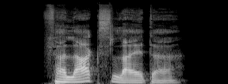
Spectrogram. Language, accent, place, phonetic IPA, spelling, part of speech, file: German, Germany, Berlin, [fɛɐ̯ˈlaːksˌlaɪ̯tɐ], Verlagsleiter, noun, De-Verlagsleiter.ogg
- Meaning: publishing manager, publishing director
